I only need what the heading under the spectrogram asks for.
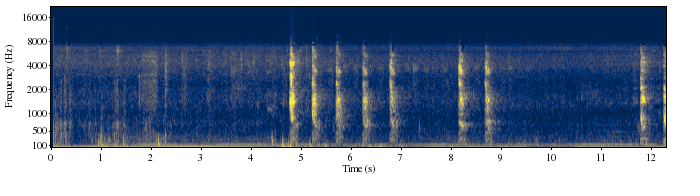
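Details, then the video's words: Boston Terrier barking indoors at a Keeshond, upset that the other dog took his favourite ball: a series of sharp, separate barks starting after a few seconds, over a steady low hum. "Hilarious Boston Terrier Barks At Keeshond Because He Took His Favorite Ball!"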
